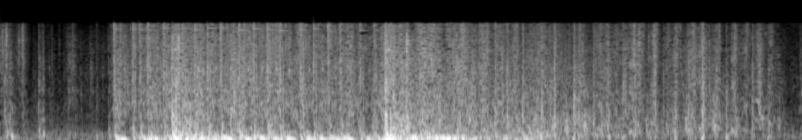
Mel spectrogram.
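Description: A pickaxe whooshes and strikes with sharp thuds.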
